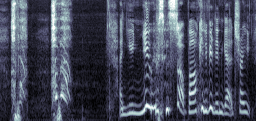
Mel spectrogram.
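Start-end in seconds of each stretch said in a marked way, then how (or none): 0.2-1.5 very high mouthed dog pre-bark. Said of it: "he'd stand there and go".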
